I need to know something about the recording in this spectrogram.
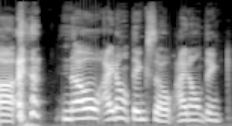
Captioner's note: laughs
